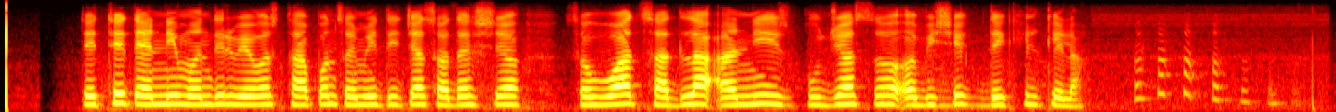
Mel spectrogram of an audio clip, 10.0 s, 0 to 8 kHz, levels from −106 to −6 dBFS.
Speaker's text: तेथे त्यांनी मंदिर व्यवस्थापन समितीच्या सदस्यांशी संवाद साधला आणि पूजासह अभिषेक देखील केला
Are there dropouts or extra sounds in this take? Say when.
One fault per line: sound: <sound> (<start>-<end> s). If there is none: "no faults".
sound: laugh (8.5-9.9 s)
